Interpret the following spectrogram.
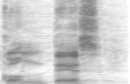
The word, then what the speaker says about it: Contés: Mi nombre es Contés, con acento en la E, y este es el podcast que nutre tu mente con ideas innovadoras.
